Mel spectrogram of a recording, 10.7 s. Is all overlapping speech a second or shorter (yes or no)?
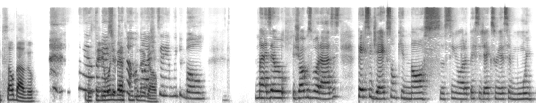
no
